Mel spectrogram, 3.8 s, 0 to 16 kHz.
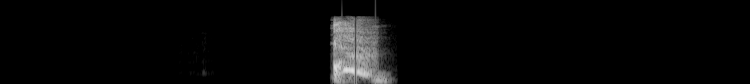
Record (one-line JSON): {"cough_length": "3.8 s", "cough_amplitude": 28041, "cough_signal_mean_std_ratio": 0.19, "survey_phase": "beta (2021-08-13 to 2022-03-07)", "age": "18-44", "gender": "Female", "wearing_mask": "No", "symptom_cough_any": true, "symptom_runny_or_blocked_nose": true, "symptom_shortness_of_breath": true, "symptom_fatigue": true, "symptom_change_to_sense_of_smell_or_taste": true, "symptom_other": true, "smoker_status": "Never smoked", "respiratory_condition_asthma": false, "respiratory_condition_other": false, "recruitment_source": "Test and Trace", "submission_delay": "3 days", "covid_test_result": "Positive", "covid_test_method": "RT-qPCR", "covid_ct_value": 27.2, "covid_ct_gene": "N gene"}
